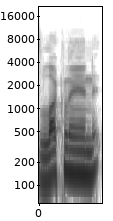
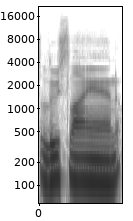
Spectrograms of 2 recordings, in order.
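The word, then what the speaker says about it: Luclin: It is pronounced Lucklin. Anybody that pronounced Loose Lion or Looselin or any of that, you better watch out.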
